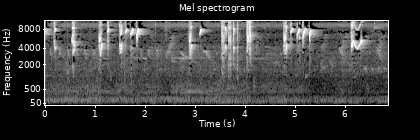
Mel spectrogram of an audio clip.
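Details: Oriental magpie-robin in full excited song rich in varied phrases, used as a training model for competition birds: bursts of sharp, high chirps and brief whistled notes in irregular clusters, with short pauses and a low steady hum beneath.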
